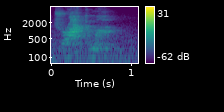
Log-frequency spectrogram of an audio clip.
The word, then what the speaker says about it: drachma: The word in the original language is pronounced drachma.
